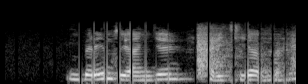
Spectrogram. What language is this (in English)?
Kinyarwanda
